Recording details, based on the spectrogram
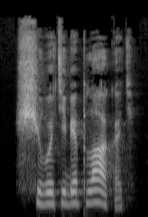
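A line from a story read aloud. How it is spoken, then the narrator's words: Rude female question. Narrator (Russian): грубо спросила ее заловка, Камила Блейк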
